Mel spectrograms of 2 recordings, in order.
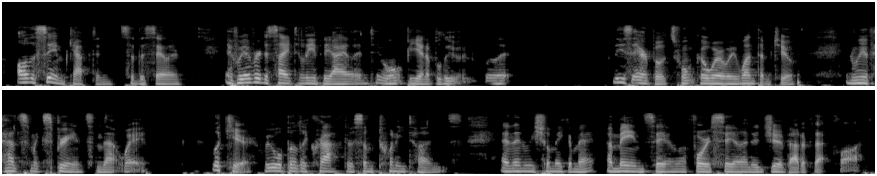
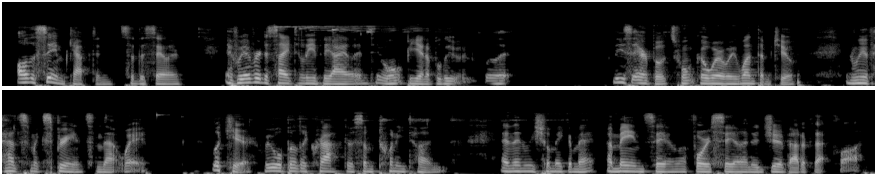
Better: first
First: none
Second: noise reduction (neural mask model DeepFilterNet 3)

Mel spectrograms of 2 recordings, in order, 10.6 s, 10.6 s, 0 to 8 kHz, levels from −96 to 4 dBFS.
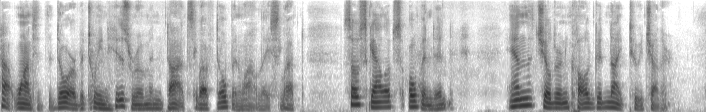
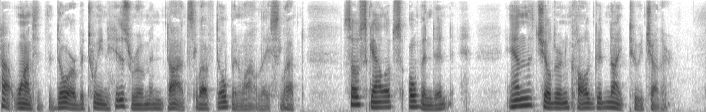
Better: second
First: noise reduction (neural mask model Resemble Enhance denoiser)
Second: none

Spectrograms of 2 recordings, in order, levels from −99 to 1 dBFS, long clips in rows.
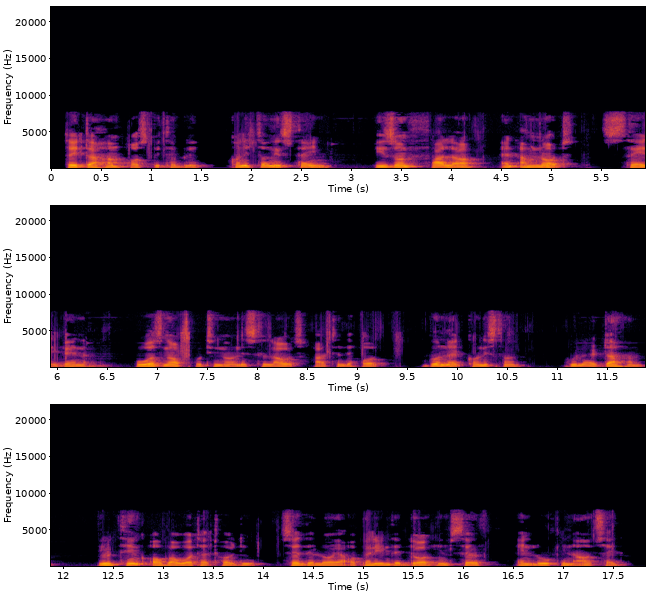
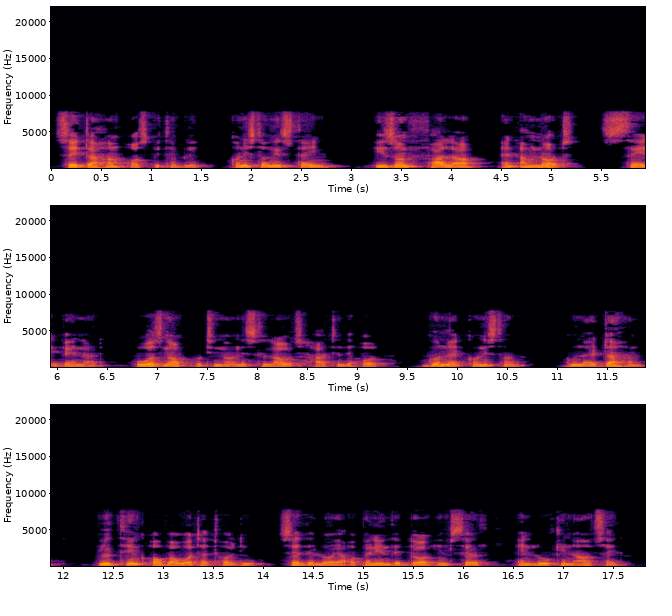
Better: second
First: noise reduction (neural mask model DeepFilterNet 3)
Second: none

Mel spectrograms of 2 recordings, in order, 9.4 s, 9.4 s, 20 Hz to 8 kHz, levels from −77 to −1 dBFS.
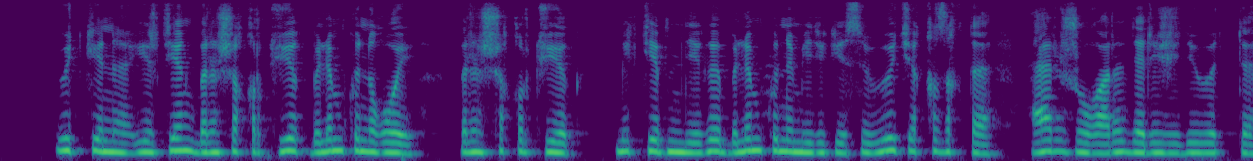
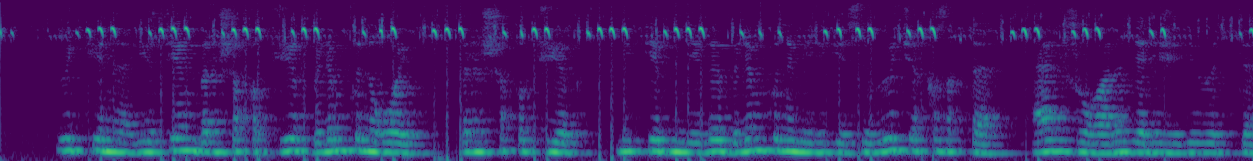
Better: first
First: none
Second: background sound (Cricket); 1 dB below the speech // room echo; dies away in 0.8 s

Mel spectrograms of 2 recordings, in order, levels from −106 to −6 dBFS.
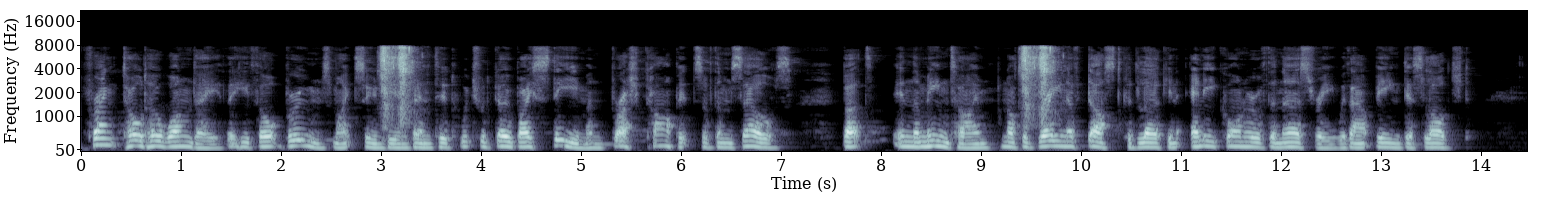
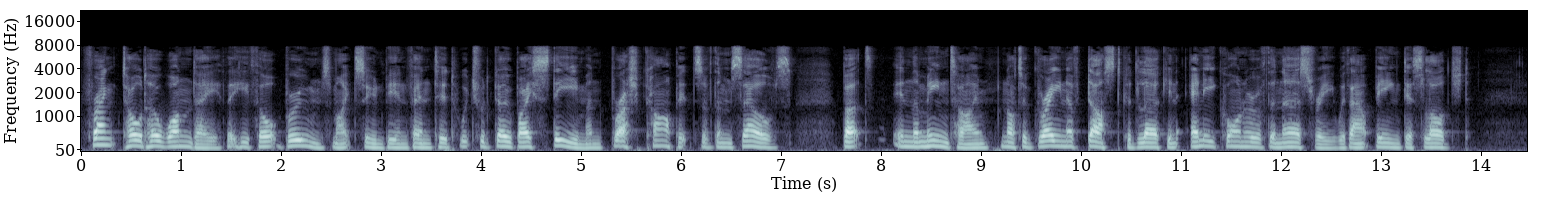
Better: second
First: noise reduction (classical method WPE with log-MMSE)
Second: none

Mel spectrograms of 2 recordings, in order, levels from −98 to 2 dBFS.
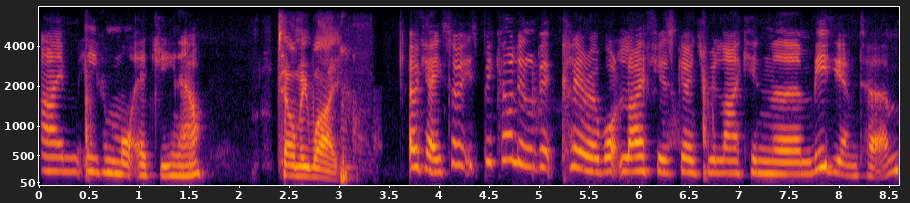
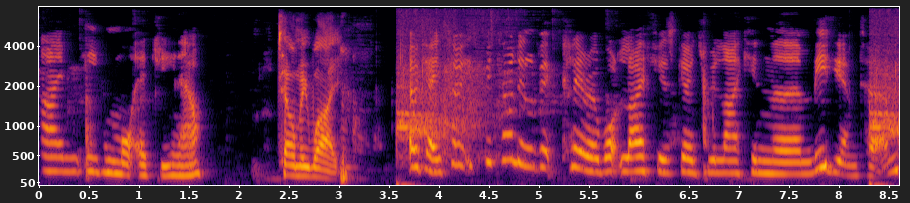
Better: first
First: none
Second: noise reduction (classical method log-MMSE)

